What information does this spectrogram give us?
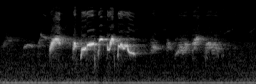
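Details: A lively caged red-whiskered bulbul sings its ché song: a rolling run of liquid whistled notes that rise and fall quickly, trailing off into softer chattering warbles, with a faint hum underneath.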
